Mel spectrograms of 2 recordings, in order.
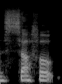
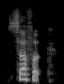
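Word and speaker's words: Suffolk: some school children in Suffuk Suffuk. Is it Suffukk? Suffuk. Yes. Suffuk England. They don't Yeah. They don't pronounce that L. Yeah. No, they in the in the UK they don't pronounce the L.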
